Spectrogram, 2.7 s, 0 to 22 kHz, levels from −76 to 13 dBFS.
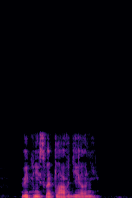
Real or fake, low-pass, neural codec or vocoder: fake; 7.2 kHz; vocoder, 44.1 kHz, 80 mel bands, Vocos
